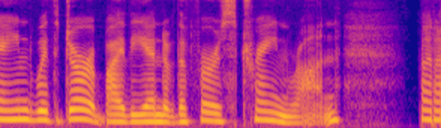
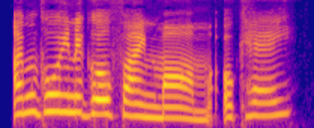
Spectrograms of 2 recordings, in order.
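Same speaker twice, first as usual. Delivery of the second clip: put-on high bright young girl; a girl eager to run off; little girl voice; 9 semitones higher, 7 dB louder than usual. A narrator's reading. Girl excited to leave.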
